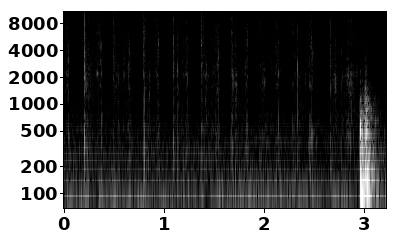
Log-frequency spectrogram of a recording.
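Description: Rapid riffle shuffling of playing cards, a series of crisp fluttering bursts repeating in quick rhythm, ending with a louder thump as the deck is squared.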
